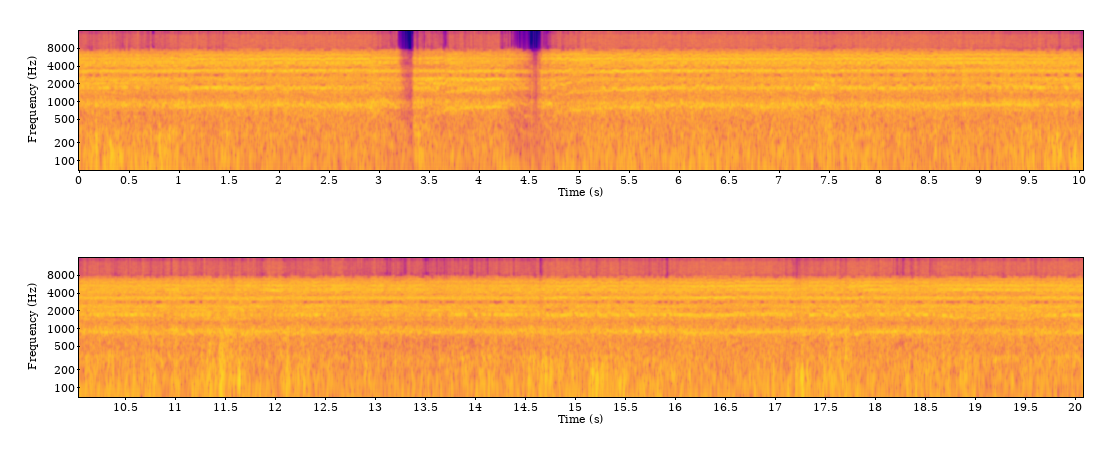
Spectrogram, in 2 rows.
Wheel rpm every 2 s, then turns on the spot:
230, 160, 150, 210, 220, 230, 230, 230, 230, 220.
none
